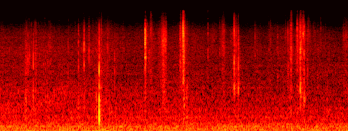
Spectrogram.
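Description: Scattered light clicks and crinkles of a person moving about and handling crumpled sheet material, over a low steady hum.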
